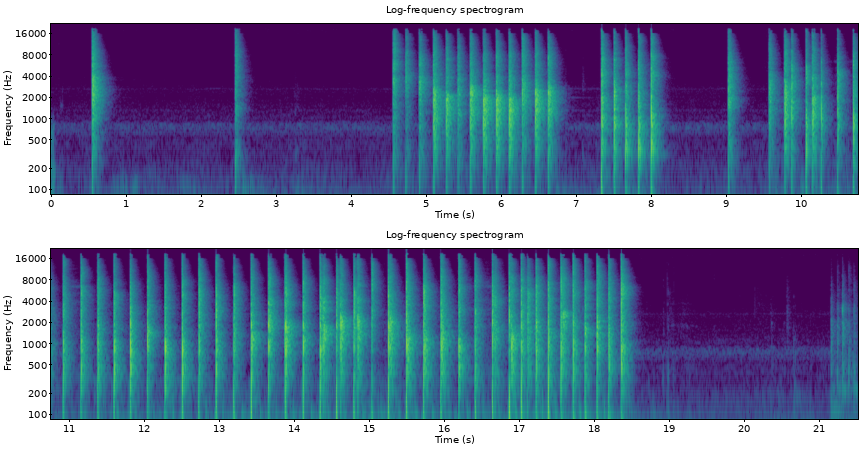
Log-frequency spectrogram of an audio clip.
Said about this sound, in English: You should clap.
